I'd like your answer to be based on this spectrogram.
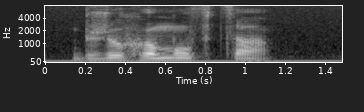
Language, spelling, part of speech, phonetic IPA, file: Polish, brzuchomówca, noun, [ˌbʒuxɔ̃ˈmuft͡sa], Pl-brzuchomówca.ogg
